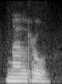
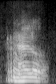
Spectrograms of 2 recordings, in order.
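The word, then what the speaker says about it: 난로: ini di itu nya adalah nanro berarti dibacanya gimana nalro Nal Nalo Iya Nalo ya bukan nalro tapi Nalo seperti itu Oke sampai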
